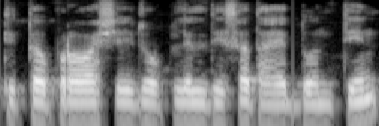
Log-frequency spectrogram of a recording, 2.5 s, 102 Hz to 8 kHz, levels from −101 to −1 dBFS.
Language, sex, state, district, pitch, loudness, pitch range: Marathi, male, Maharashtra, Dhule, 120 Hz, -19 LUFS, 115-120 Hz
